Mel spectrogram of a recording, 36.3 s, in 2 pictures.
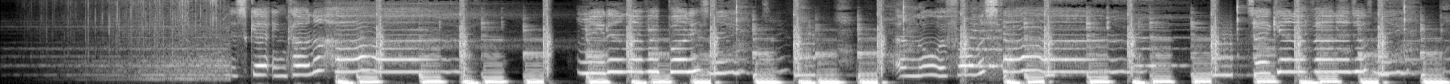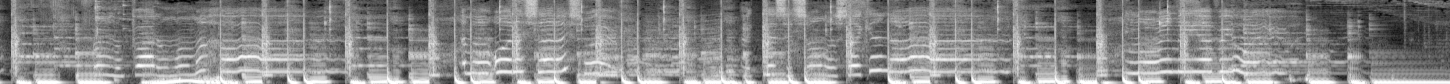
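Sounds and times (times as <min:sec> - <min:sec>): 
music: 0:04.2 - 0:36.2.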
